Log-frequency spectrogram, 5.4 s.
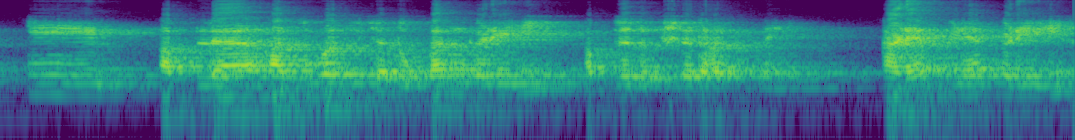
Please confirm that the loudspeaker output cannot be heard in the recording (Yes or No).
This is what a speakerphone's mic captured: No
